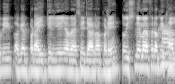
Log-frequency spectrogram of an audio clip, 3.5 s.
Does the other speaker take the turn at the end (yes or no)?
no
